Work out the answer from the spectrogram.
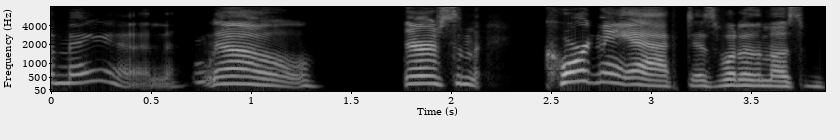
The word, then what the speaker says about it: Courtney Act: So if you actually say it like you're a it's Courtney Act caught in the act, you see you see it's a great name.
